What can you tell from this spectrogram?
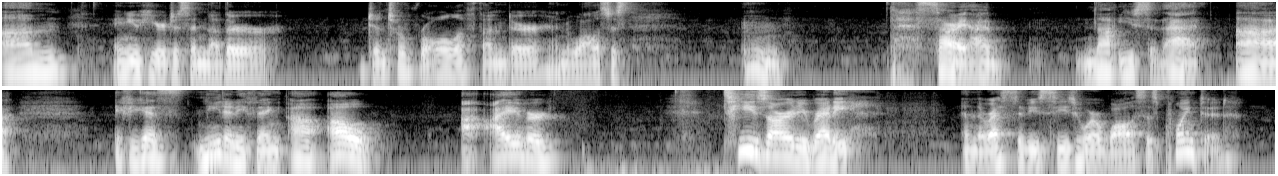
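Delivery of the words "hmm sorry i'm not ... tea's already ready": tense, on edge, halting, stumbling over words. Voicing Wallace behind the counter greeting the group: tense. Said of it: "he seems tense".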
